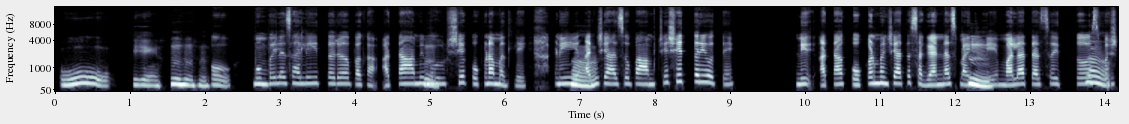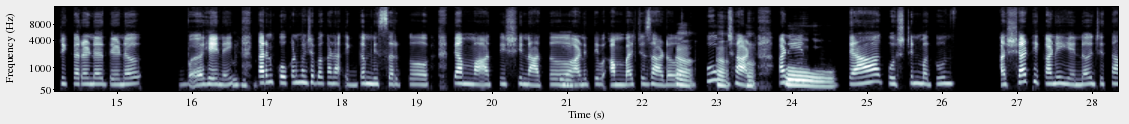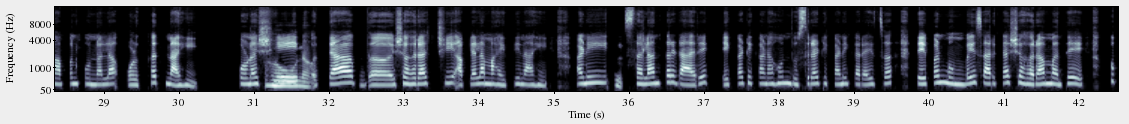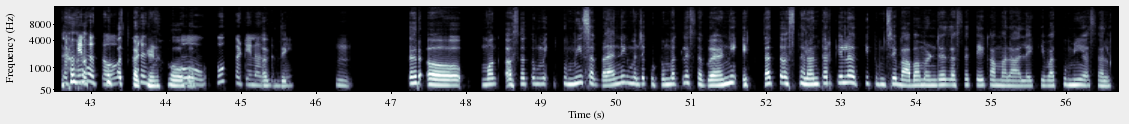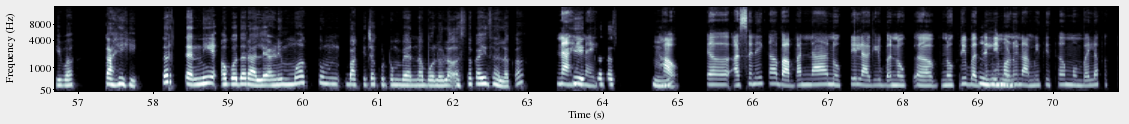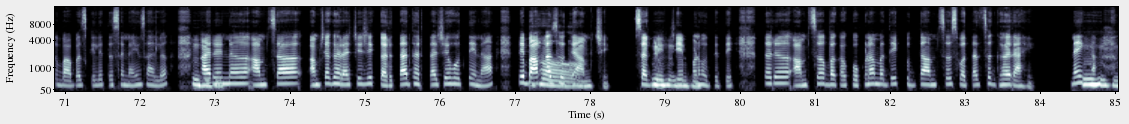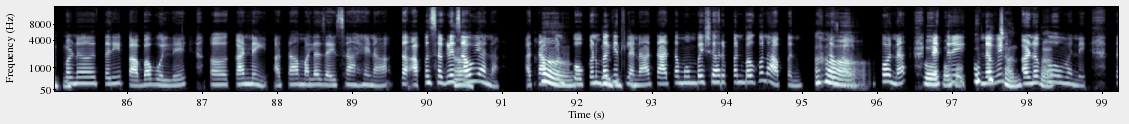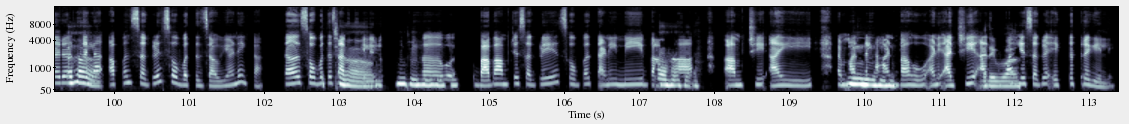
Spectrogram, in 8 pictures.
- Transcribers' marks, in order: other background noise; chuckle; tapping
- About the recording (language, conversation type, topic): Marathi, podcast, तुमच्या कुटुंबाची स्थलांतराची कहाणी काय आहे?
